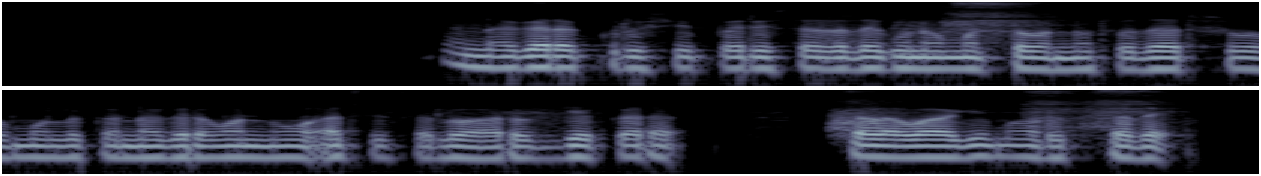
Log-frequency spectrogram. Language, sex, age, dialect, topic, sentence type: Kannada, male, 25-30, Mysore Kannada, agriculture, statement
